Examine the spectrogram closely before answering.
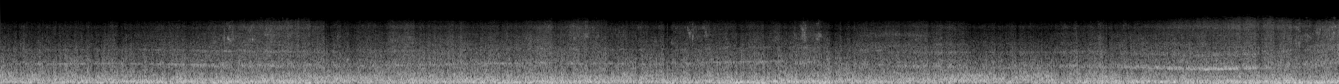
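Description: Go-kart engines buzz loudly and steadily up close.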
